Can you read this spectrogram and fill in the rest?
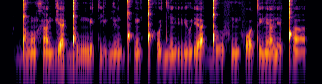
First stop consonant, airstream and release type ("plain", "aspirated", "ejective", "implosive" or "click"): click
